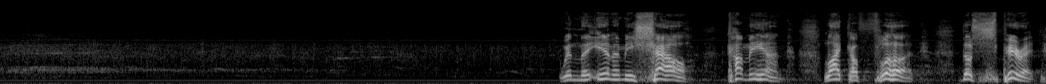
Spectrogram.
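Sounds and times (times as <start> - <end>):
audience shouting: 0.0 - 4.1
audience clapping: 0.0 - 8.0
speech: 5.6 - 10.4.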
